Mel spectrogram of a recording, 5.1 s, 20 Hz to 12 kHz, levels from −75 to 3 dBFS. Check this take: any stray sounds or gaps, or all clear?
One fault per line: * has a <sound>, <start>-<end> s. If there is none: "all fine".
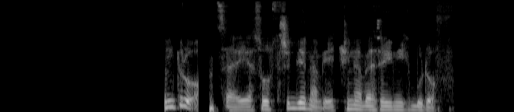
* has a dropout, 2.0-2.1 s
